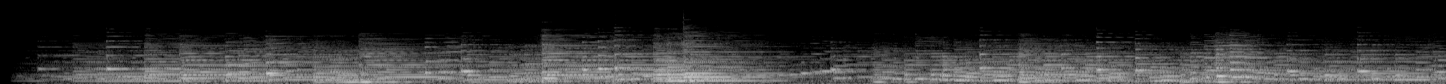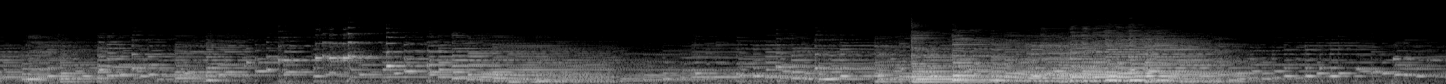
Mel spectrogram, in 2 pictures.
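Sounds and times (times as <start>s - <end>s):
piano etude: 0.1s - 28.9s.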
